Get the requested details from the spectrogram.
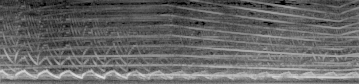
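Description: Fire engine sirens wail rapidly up and down close by.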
